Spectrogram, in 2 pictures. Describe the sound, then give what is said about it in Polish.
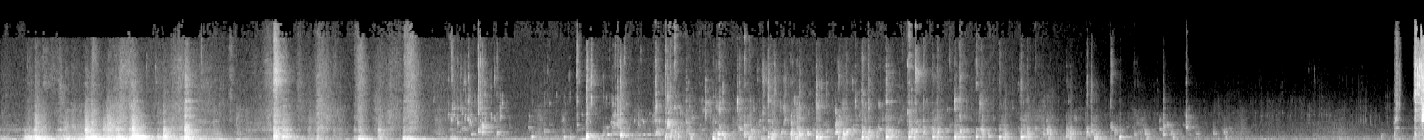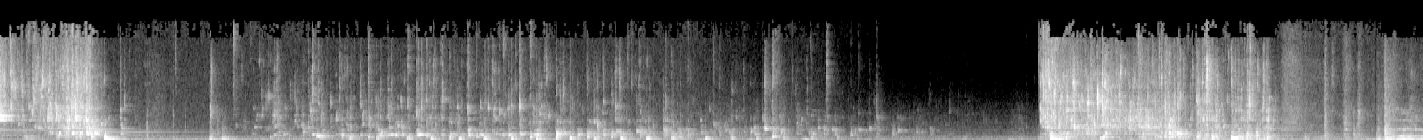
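Milk, two glasses, is poured steadily into a bowl for crêpe batter for croquettes, in two long streams, each lasting several seconds, bracketed by short clattering knocks of kitchenware. Moderately loud, with no talking. “Zacznę od produktów płynnych.”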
